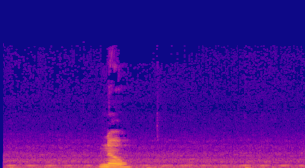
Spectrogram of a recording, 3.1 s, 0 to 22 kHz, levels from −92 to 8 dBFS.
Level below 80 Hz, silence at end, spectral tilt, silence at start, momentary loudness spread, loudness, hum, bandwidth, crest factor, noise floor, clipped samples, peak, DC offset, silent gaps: -52 dBFS; 0 s; -7 dB/octave; 0.05 s; 23 LU; -17 LUFS; none; 15.5 kHz; 22 dB; -39 dBFS; under 0.1%; -2 dBFS; under 0.1%; none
